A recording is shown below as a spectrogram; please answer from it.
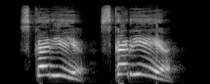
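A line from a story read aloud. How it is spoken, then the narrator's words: Yelling. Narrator (Russian): орала Рита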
